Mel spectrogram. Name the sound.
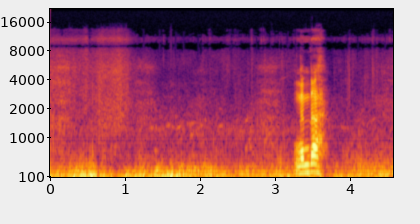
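wind blowing around a camper van in the snow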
